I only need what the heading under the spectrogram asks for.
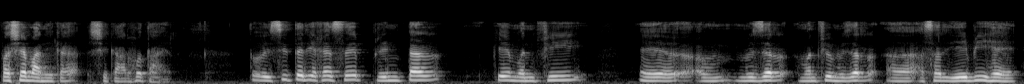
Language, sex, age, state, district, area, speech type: Urdu, male, 30-45, Telangana, Hyderabad, urban, spontaneous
